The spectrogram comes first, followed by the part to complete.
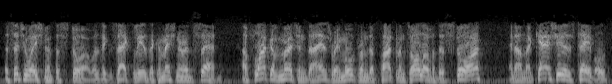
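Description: A man's voice: medium pitch, very animated, fast, slightly rough, narrow, tinny audio. A man acting as an earnest, kindly amateur sleuth who narrates his own story in an old radio drama. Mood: measured, intrigued. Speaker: narrator and lead actor. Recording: noisy, band-limited old radio broadcast.

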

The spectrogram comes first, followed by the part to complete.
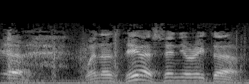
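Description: Hesitant, lively-pitched outlaw posing politely, muffled, noisy vintage radio drama. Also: male voice, measured pace. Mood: falsely polite, evasive. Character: shifty outlaw posing as a polite cowboy hero. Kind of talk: old-time radio western acting.

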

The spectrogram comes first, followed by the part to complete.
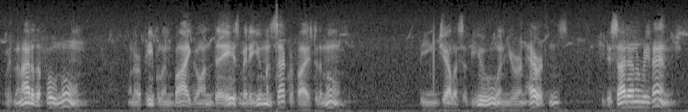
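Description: A man's voice: fairly low pitch, fairly bright tone. A man playing a shrewd, commanding adventurer hero in a vintage radio drama, explaining things emphatically. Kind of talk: 1940s radio drama acting. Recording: noisy old radio broadcast recording.

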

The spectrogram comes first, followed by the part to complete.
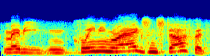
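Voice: mid-range voice, lively intonation, fairly bright tone. A performer playing an eager, earnest, stammering schoolboy in a 1940s radio drama. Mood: flustered. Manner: halting, stammering. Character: eager, flustered schoolboy, golly-gee earnest. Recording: noisy, dull vintage radio recording.

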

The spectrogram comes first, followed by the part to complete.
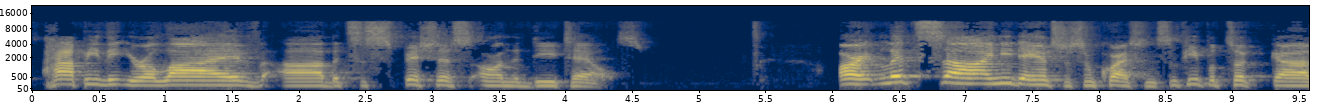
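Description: Guy hosting a live podcast, kinda high voice, rambles through listener comments. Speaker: podcast host.

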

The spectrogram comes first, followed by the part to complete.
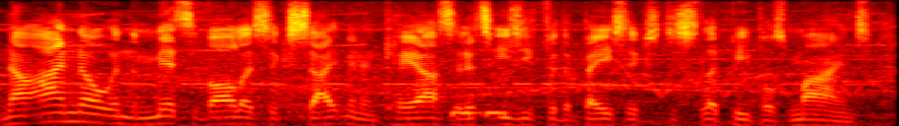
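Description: An actor in an audio drama playing a gruff, commanding federal investigator, sardonic and stern, in charge of a disaster scene. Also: male voice, on the low side, quick pace, natural voice. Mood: weary sarcasm. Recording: loud music bed behind the voice.

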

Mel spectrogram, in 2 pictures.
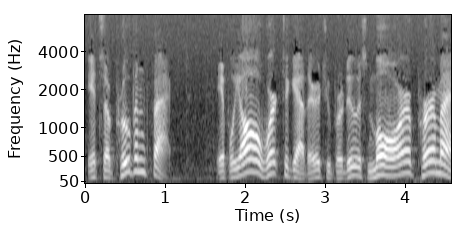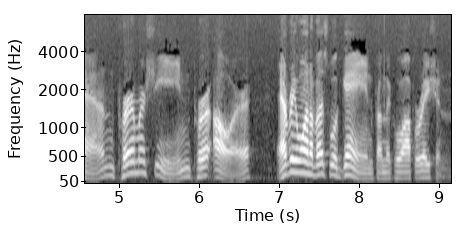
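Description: Lively American radio announcer man. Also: mid-range voice, moderate pace, poor audio. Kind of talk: 1940s radio announcing, scripted public message.

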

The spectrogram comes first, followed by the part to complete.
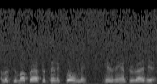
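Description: A man's voice: a little high, animated, brisk, breathy edge. An actor playing a plain-spoken, obliging garage man with folksy, clipped phrasing, in old radio drama style. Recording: dull vintage radio drama recording.

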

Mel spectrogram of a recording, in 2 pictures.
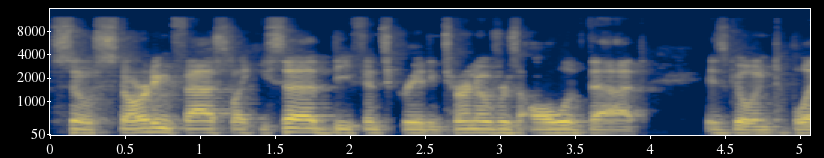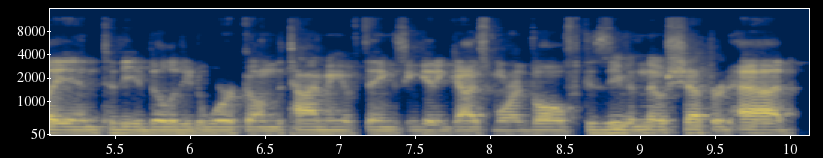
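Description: A man with a fairly low voice talks football as a podcast co-host. He explains things in a measured, detailed way, in a casual analytical style. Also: monotone.

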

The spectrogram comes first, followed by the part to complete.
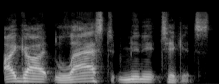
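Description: A man with a hoarse, worn voice, co-hosting a casual sports podcast and needling his friend. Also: medium pitch, slow pace, dry recording, clean studio sound. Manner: teasing, needling his co-host. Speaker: podcast co-host.

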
